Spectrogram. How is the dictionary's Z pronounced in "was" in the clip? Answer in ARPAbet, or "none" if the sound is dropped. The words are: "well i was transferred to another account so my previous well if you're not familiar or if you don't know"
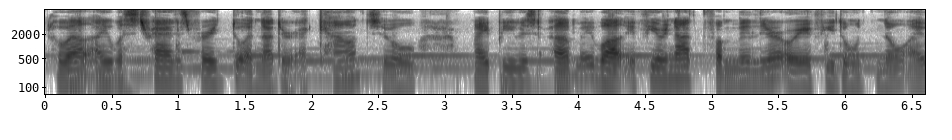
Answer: S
